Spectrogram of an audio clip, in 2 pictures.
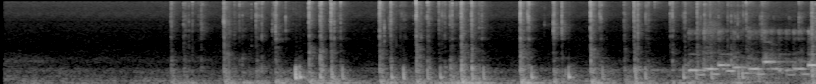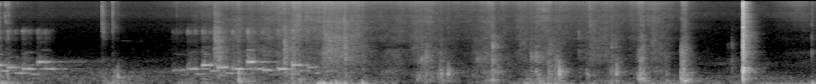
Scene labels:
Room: bedroom; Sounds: keyboard typing, phone ringing, footsteps, light switch

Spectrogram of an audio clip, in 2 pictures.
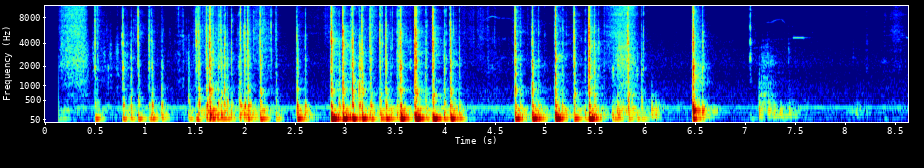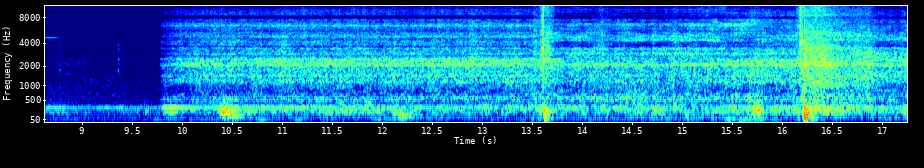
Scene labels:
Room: office, kitchen; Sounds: keyboard typing, coffee machine

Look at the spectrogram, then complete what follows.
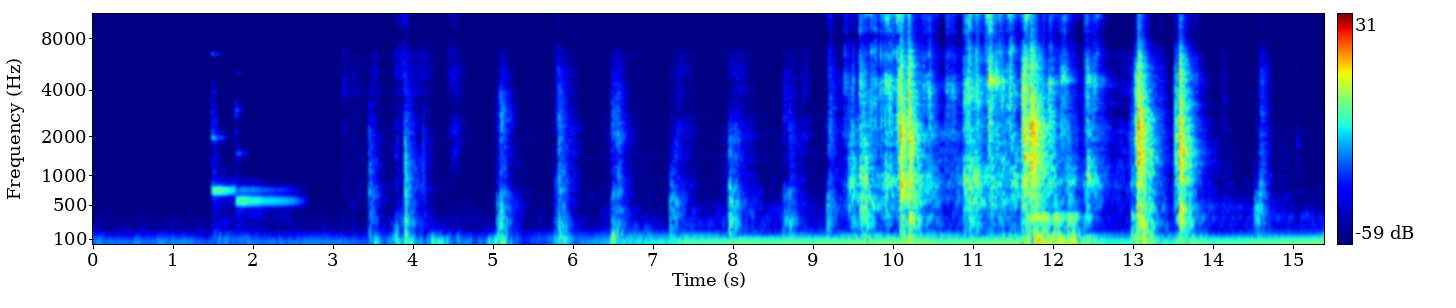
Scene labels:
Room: living room; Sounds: bell ringing, footsteps, keys, door

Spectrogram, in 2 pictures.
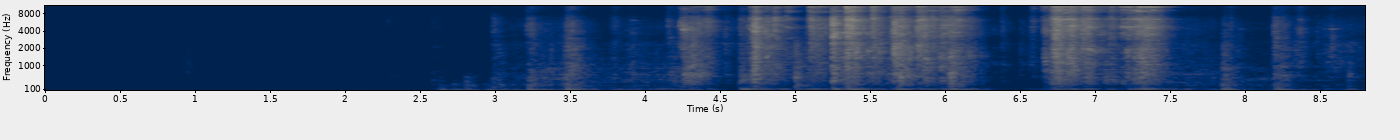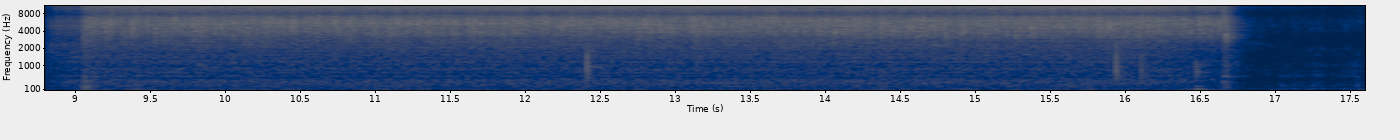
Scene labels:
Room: kitchen; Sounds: wardrobe or drawer (more than once), cutlery and dishes, running water

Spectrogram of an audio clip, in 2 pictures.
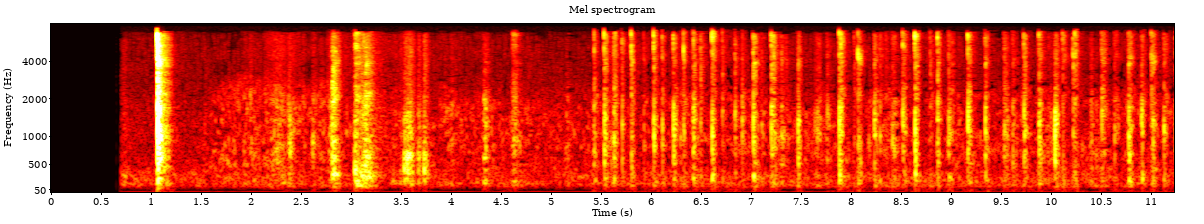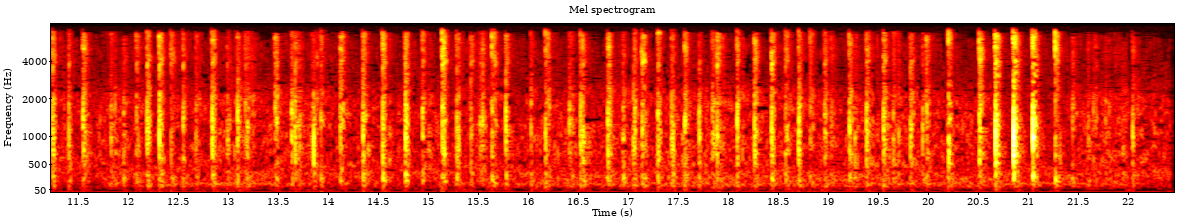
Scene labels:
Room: office; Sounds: light switch, keyboard typing

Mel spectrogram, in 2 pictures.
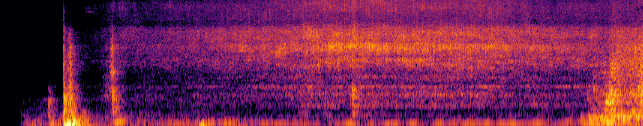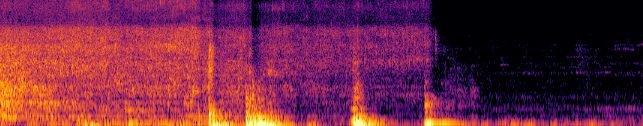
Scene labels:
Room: lavatory; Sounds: door (more than once), running water, light switch, toilet flushing

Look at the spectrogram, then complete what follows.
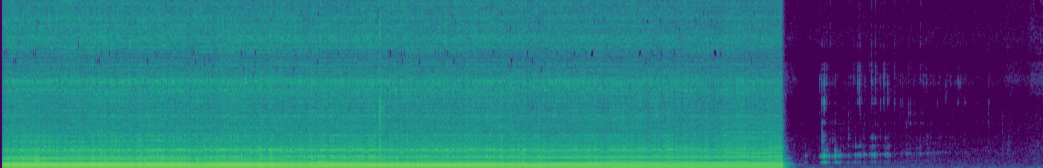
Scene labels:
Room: kitchen; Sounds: coffee machine

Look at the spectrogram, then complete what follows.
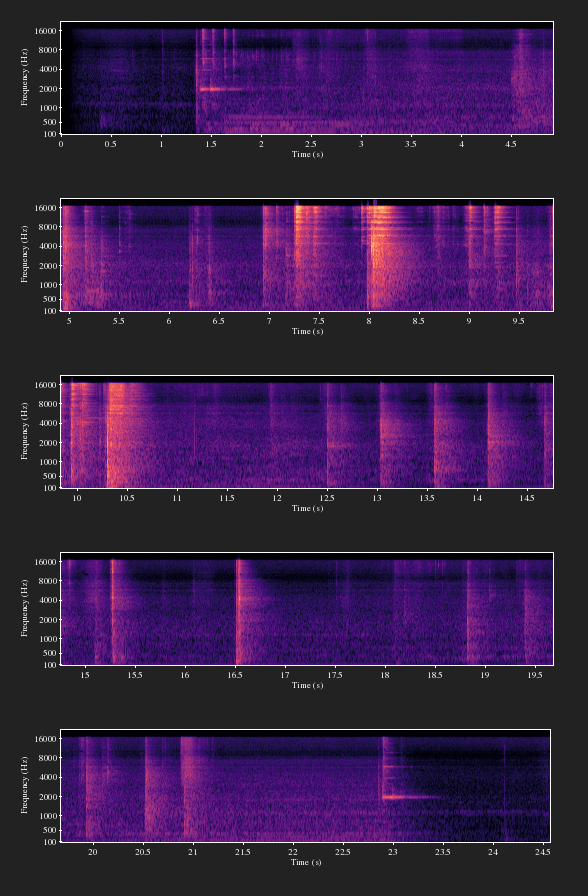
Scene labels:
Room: kitchen; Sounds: microwave, wardrobe or drawer (more than once), cutlery and dishes, footsteps, light switch

